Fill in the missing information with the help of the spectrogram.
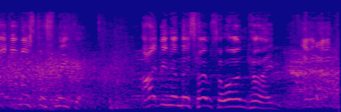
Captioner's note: some laughter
